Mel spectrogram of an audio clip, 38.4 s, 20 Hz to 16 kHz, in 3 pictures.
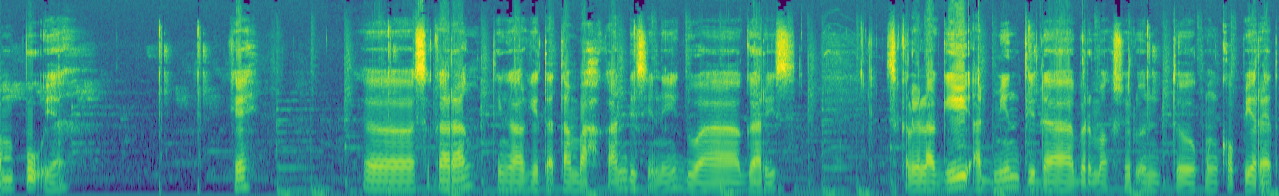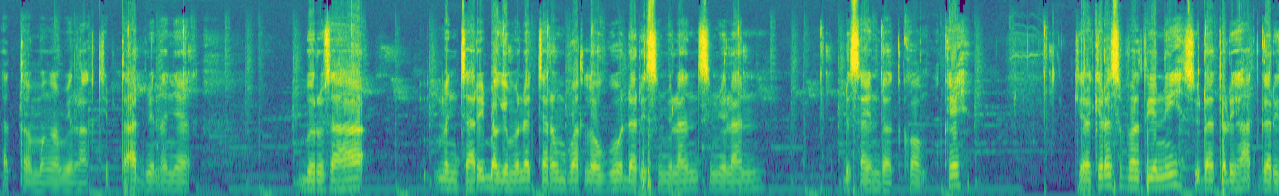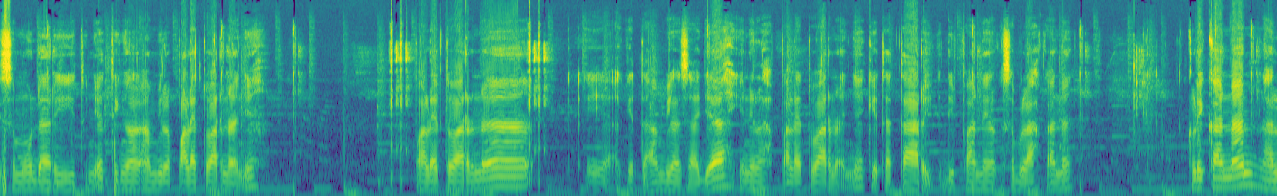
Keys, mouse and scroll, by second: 1.5 click, 3.9 click, 10.2 click, 13.6 z, 14.0 click, 14.4 space, 14.6 click, 15.0 v, 16.3 alt+click, 17.8 click, 20.7 z, 21.0 click, 21.4 space, 21.5 click, 21.8 space, 23.2 click, 23.7 space, 23.8 click, 23.9 r, 28.7 scroll down 2, 29.4-35.1 drag, 35.1 space, 35.2 click, 35.5 space, 36.2 click, 36.8 right click, 37.6 click.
